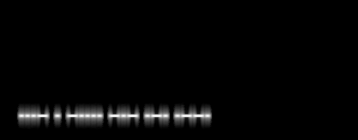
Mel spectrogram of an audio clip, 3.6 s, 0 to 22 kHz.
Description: Morse code, heard as a keyed tone, about 40 wpm, 700 Hz. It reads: VE6KRP
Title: DXCC-100 Call Signs - 6 Characters - 40wpm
